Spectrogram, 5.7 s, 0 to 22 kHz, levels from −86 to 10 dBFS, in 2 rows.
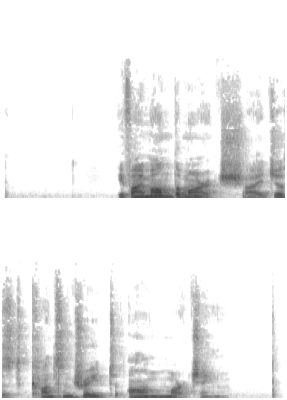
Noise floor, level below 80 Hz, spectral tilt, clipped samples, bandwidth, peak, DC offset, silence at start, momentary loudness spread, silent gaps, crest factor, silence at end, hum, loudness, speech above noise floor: -71 dBFS; -66 dBFS; -5.5 dB/octave; under 0.1%; 15 kHz; -4 dBFS; under 0.1%; 1.15 s; 13 LU; none; 22 dB; 0.1 s; none; -25 LUFS; 46 dB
